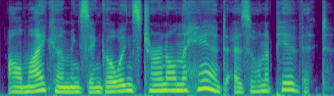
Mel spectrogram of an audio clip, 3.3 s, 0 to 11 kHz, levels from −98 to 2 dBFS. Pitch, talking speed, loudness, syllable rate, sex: 185 Hz, 235 wpm, -16 LUFS, 4.8 syllables/s, female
